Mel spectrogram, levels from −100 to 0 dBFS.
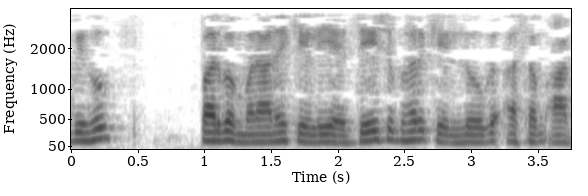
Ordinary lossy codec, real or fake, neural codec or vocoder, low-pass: none; real; none; 3.6 kHz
